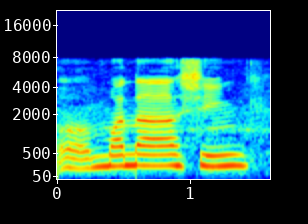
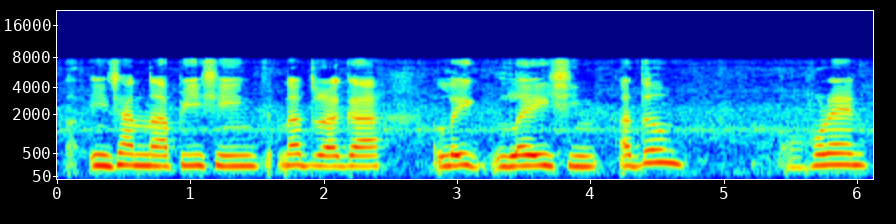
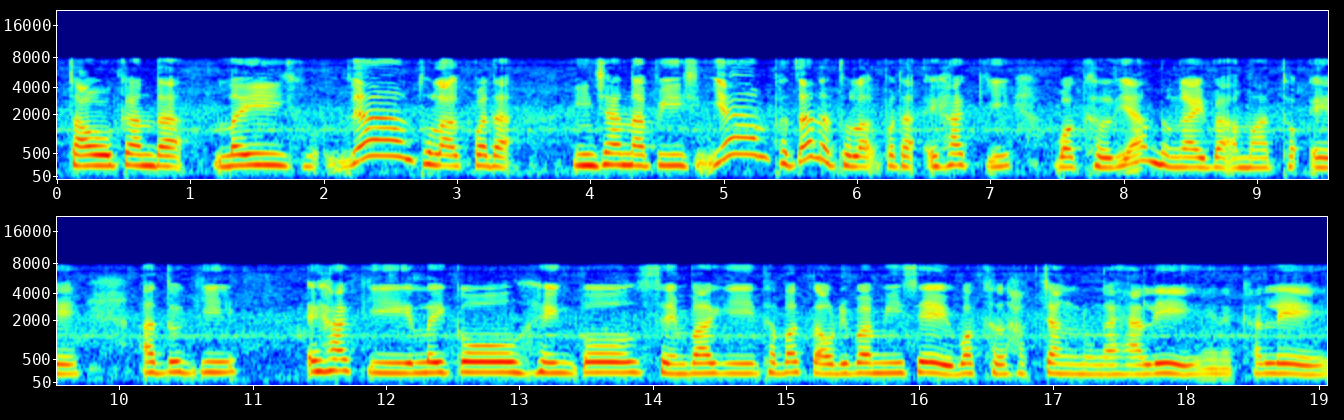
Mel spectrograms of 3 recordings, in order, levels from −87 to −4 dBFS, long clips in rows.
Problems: none marked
